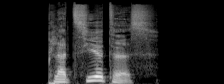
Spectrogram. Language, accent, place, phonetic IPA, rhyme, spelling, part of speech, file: German, Germany, Berlin, [plaˈt͡siːɐ̯təs], -iːɐ̯təs, platziertes, adjective, De-platziertes.ogg
- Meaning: strong/mixed nominative/accusative neuter singular of platziert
